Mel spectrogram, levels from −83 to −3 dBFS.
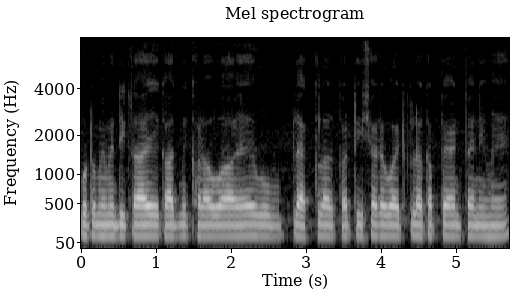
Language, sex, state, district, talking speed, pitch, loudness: Hindi, male, Bihar, Darbhanga, 250 wpm, 115 Hz, -29 LUFS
